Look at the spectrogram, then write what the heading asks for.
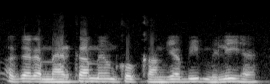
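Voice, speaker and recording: A man's voice: mid-range voice, little pitch movement, moderate pace, dull audio. A man in his fifties with a Pakistani accent, hosting a discussion in a TV studio. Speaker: talk show host. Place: indoor TV studio. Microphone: lapel mic.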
